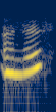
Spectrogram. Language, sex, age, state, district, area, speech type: Kashmiri, female, 18-30, Jammu and Kashmir, Bandipora, rural, conversation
